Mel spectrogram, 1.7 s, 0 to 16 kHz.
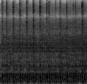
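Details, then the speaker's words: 1958 Allstate (Sears) Vespa 125cc two-stroke, cold start on choke after sitting about a year: fast even popping idle with steady crackle and no misses, running smooth as it warms. "usually it just takes a bit of time for the gas to start falling down in it but it's running smooth"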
